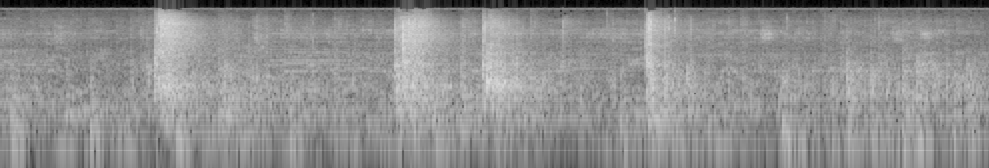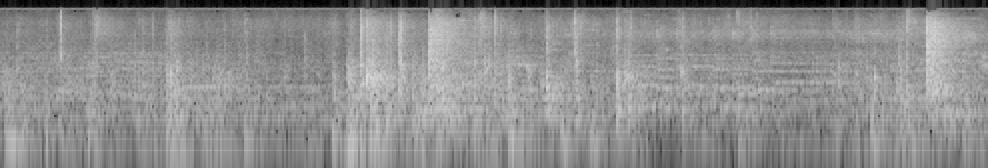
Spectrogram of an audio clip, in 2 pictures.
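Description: Foosball table in play: the ball and the rod-mounted figures knock sharply several times, some in quick pairs. Background music and voices run underneath.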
